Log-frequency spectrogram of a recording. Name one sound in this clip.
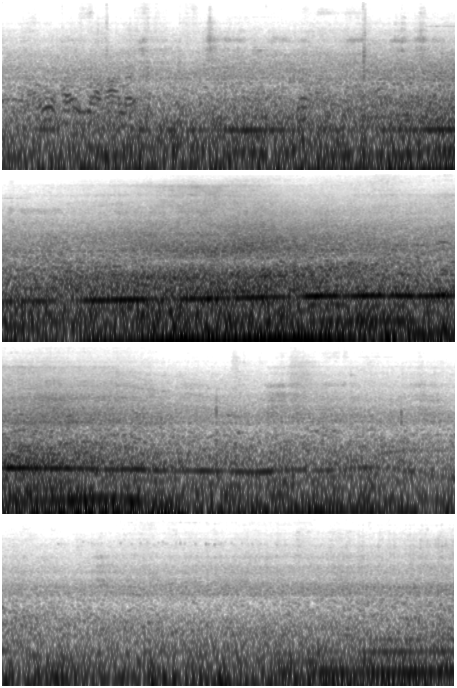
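Heavy city traffic rumbles steadily outdoors.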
